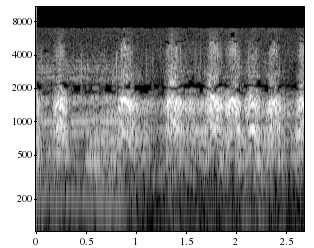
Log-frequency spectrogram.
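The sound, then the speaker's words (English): A dog growls on the deck of a small bait barge at sea: a continuous rough, rumbling growl that swells in a few pulses, with no talk. “Suddenly, she hears Bobo's dog growling.”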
